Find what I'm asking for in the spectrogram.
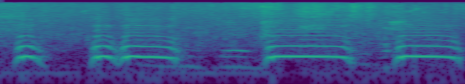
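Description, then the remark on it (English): A great horned owl hooting deeply and resonantly in a rhythmic series of hoots, some short and some drawn out, clear, with no one talking. “And we have just a tiny little bit of sound here of a horned owl that I want to play.”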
